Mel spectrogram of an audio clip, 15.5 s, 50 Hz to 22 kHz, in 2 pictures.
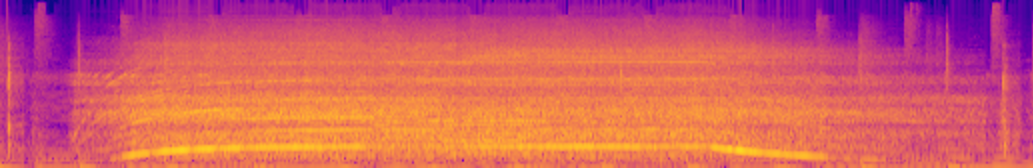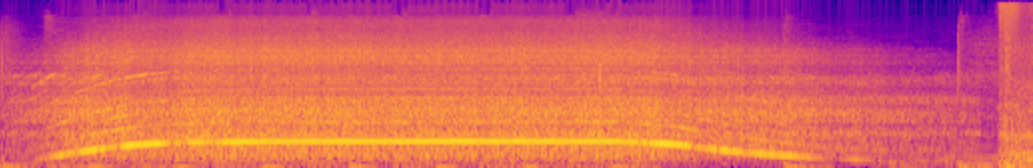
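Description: A Procraft VP20 cordless vacuum cleaner whirs up, runs steadily for several seconds, and winds down. Then it starts again for a second, similar run.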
